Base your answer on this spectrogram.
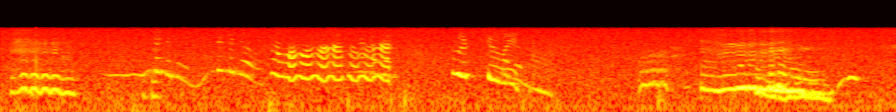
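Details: Four-week-old Wheaten Terrier puppies whining: wavering, warbling tones rise and fall in short bursts, some with a quick tremolo, ending in a longer, rougher whine.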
